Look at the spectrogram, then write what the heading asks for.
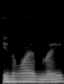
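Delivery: soft, hushed half-whisper under the breath. Retelling arriving late to a party, retelling a half-whisper. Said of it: "I whisper to him".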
